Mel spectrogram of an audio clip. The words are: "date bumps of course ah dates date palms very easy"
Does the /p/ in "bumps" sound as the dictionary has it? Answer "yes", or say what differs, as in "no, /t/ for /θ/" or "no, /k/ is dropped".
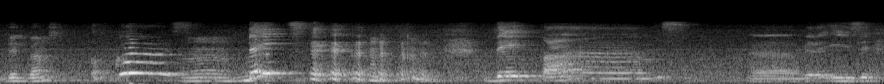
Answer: no, /p/ is dropped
